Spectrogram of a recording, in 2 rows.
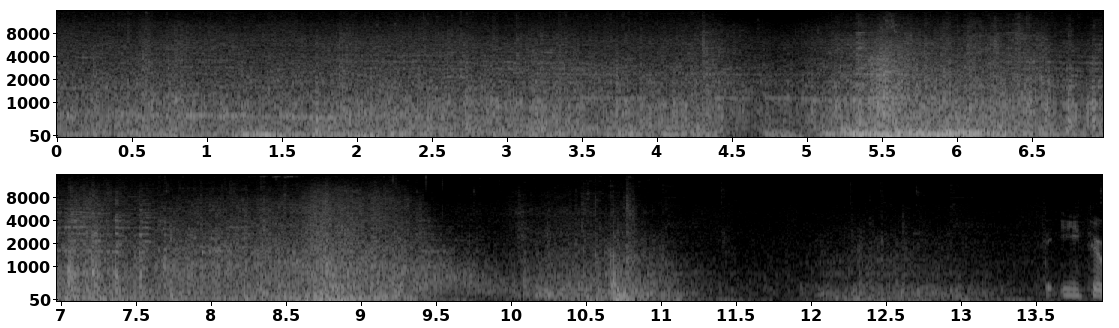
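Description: A train in Hitman 3 rolls along with a steady rumbling clatter that swells to a louder burst midway, then fades and thins near the end, while a voice talks over it.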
